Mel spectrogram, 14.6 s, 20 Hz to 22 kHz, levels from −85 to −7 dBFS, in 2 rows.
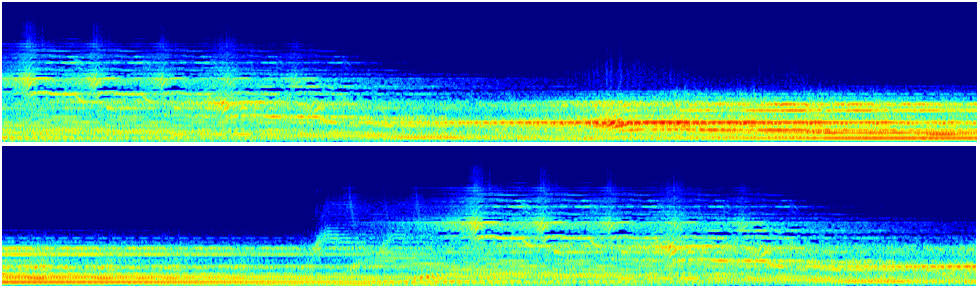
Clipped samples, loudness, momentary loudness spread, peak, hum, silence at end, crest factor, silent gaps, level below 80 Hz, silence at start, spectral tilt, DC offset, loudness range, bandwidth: under 0.1%; -27 LUFS; 11 LU; -10 dBFS; none; 0 s; 16 dB; none; -56 dBFS; 0 s; -8.5 dB/octave; under 0.1%; 9 LU; 6.8 kHz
